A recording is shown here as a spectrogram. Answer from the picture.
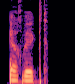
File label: "erweckt", German; adjectives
